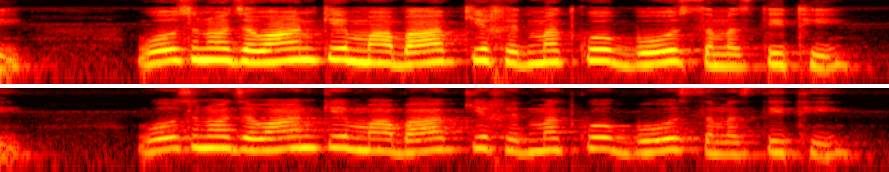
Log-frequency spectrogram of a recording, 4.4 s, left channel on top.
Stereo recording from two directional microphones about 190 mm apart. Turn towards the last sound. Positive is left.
turn(degrees=40)  # may be behind; listen again after turning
